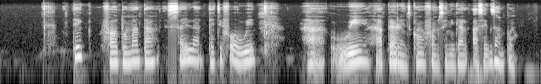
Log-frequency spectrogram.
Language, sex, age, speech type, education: Nigerian Pidgin, male, 15-29, spontaneous, tertiary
